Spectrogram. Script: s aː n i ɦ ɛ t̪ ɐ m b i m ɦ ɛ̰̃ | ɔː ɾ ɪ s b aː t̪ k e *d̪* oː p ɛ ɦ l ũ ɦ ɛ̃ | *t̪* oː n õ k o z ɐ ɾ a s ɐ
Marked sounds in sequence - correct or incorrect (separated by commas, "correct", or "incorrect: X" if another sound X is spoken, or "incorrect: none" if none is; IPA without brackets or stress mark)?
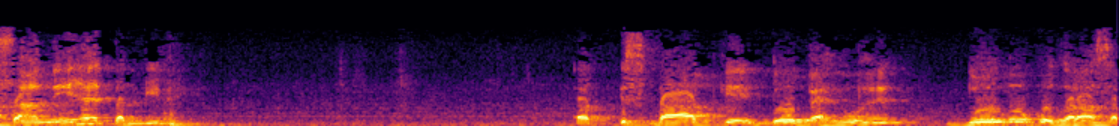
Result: correct, incorrect: d̪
